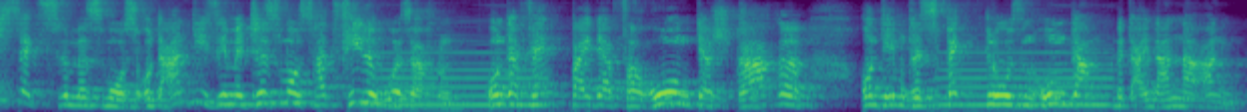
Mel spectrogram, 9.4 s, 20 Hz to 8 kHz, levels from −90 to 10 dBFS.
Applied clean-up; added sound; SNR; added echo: none; Bowed string instrument; 10 dB; reverberation time 0.6 s.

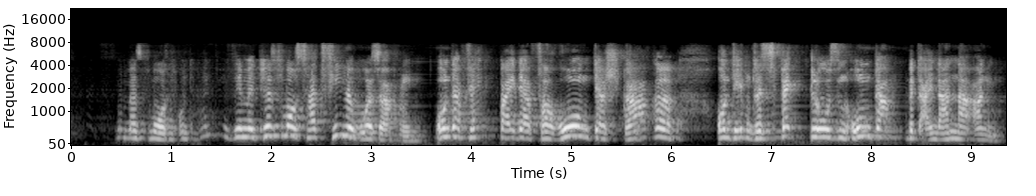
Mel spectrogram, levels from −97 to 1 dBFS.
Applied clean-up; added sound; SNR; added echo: neural mask model DeepFilterNet 3.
